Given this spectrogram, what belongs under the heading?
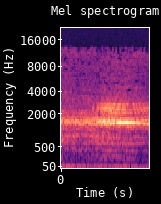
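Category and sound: animal, sheep bleating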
